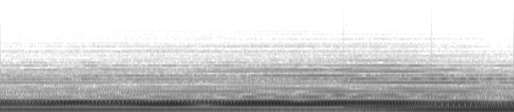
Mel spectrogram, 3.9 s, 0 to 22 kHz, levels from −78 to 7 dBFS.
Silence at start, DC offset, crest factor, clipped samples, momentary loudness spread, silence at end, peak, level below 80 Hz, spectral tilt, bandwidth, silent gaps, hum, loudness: 0 s; under 0.1%; 10 dB; under 0.1%; 3 LU; 0 s; -6 dBFS; -24 dBFS; -10 dB/octave; 4.9 kHz; none; none; -17 LUFS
